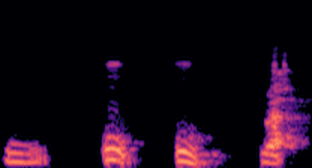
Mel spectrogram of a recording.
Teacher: Oo is a back vowel means the back part of the tongue is moving. That's why we say it's a back vowel. · When we produce the vowel oo, our tongue is quite close to the hard palate.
